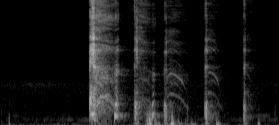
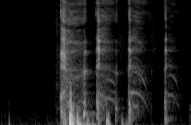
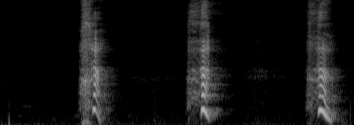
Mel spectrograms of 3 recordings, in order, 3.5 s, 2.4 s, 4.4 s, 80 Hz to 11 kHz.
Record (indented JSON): {
  "three_cough_length": "3.5 s",
  "three_cough_amplitude": 18250,
  "three_cough_signal_mean_std_ratio": 0.32,
  "cough_length": "2.4 s",
  "cough_amplitude": 19205,
  "cough_signal_mean_std_ratio": 0.32,
  "exhalation_length": "4.4 s",
  "exhalation_amplitude": 5791,
  "exhalation_signal_mean_std_ratio": 0.3,
  "survey_phase": "beta (2021-08-13 to 2022-03-07)",
  "age": "45-64",
  "gender": "Female",
  "wearing_mask": "Yes",
  "symptom_runny_or_blocked_nose": true,
  "symptom_shortness_of_breath": true,
  "symptom_sore_throat": true,
  "symptom_fatigue": true,
  "symptom_headache": true,
  "symptom_change_to_sense_of_smell_or_taste": true,
  "symptom_loss_of_taste": true,
  "smoker_status": "Ex-smoker",
  "respiratory_condition_asthma": false,
  "respiratory_condition_other": false,
  "recruitment_source": "Test and Trace",
  "submission_delay": "2 days",
  "covid_test_result": "Positive",
  "covid_test_method": "LFT"
}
